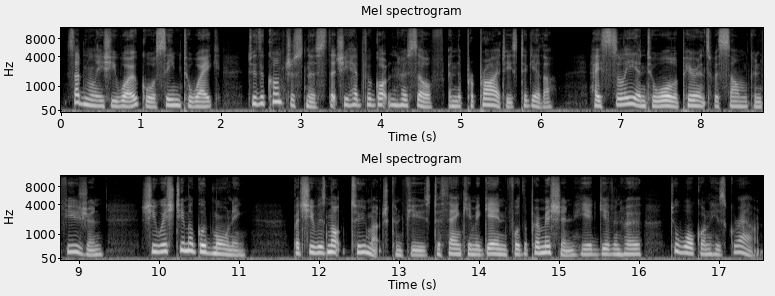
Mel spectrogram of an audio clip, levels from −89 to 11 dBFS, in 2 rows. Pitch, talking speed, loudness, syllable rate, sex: 180 Hz, 190 wpm, -19 LUFS, 5.4 syllables/s, female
